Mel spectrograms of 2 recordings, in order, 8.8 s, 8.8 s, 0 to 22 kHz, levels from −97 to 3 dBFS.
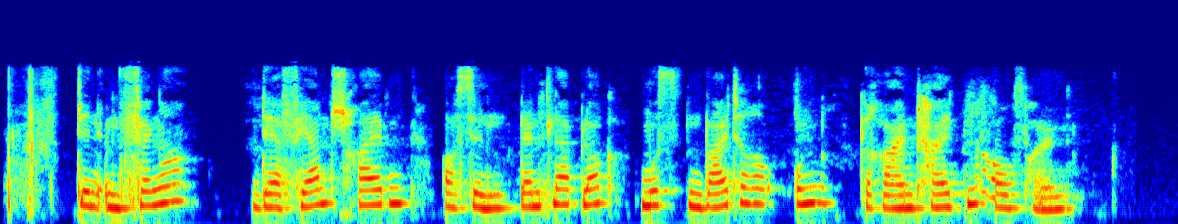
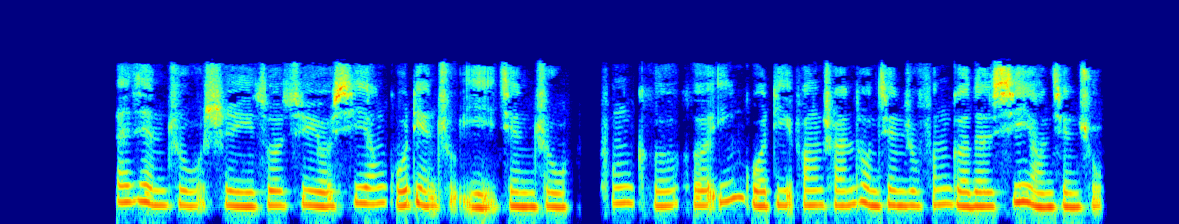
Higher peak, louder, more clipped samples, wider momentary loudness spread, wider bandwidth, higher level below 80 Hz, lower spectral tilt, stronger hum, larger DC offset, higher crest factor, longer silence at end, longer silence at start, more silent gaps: first, -2 dBFS vs -8 dBFS; first, -15 LUFS vs -23 LUFS; neither; about the same, 8 LU vs 9 LU; about the same, 7.6 kHz vs 8.2 kHz; first, -52 dBFS vs -66 dBFS; first, -6.5 dB/octave vs -4 dB/octave; neither; neither; about the same, 12 dB vs 16 dB; first, 0.8 s vs 0.6 s; second, 0.05 s vs 0.9 s; second, none vs 4.36-4.49 s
